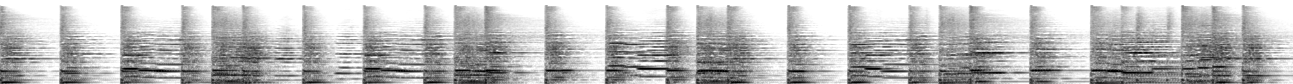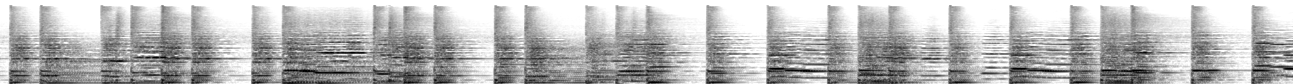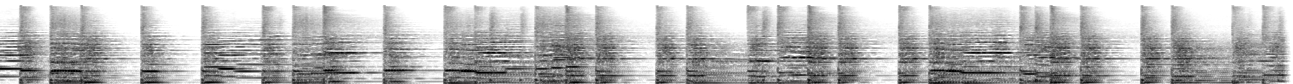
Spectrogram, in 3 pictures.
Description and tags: Major Morales is inspecting the regiment.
